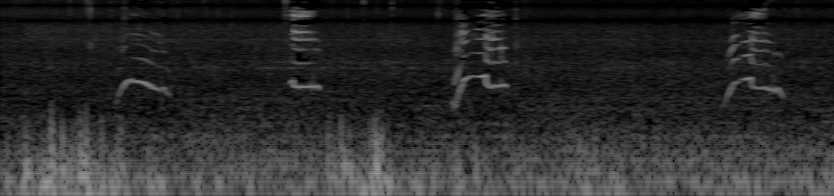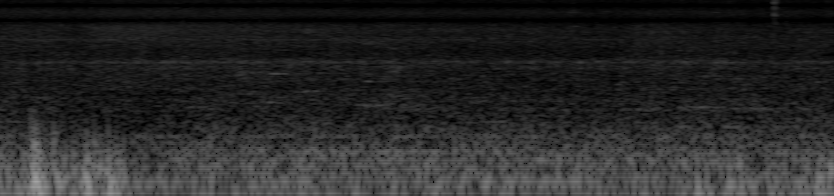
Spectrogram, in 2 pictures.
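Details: Street kitten in Istanbul crying out for its mother cat: four clear, high, bent meows in the first six seconds, each rising then dropping, followed by quieter outdoor rumble with occasional thumps.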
